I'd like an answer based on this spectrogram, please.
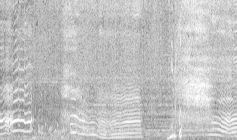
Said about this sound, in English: The Barbies struggle to make bubbles. Malibu moves her hands awkwardly. Small bubbles pop.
